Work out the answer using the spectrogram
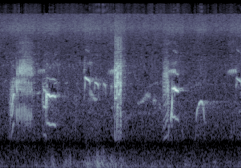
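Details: Fork-tailed drongo recorded in natural habitat in Africa: loud, separate, varied notes, some nasal and harsh, others thin rising or falling whistles, spaced irregularly with brief gaps.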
